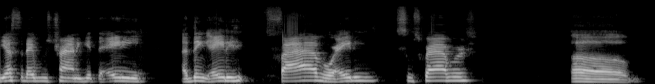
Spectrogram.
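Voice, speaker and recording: His voice sits on the high side. He's a man in his thirties from Memphis, Tennessee, with a Southern accent, a French teacher hosting a relaxed livestream where he greets viewers, repeats himself, and urges subscribing.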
